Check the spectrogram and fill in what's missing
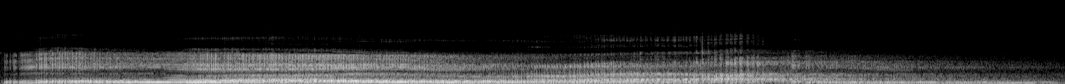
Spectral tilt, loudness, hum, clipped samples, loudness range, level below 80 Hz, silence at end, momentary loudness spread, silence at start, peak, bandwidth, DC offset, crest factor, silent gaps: -12 dB/octave; -18 LUFS; none; under 0.1%; 8 LU; -32 dBFS; 0.05 s; 14 LU; 0.05 s; -2 dBFS; 3.7 kHz; under 0.1%; 16 dB; none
